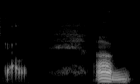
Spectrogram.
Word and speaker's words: Gaelic: Sometimes people pronounce it Gaelic, but it's Gaelic.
